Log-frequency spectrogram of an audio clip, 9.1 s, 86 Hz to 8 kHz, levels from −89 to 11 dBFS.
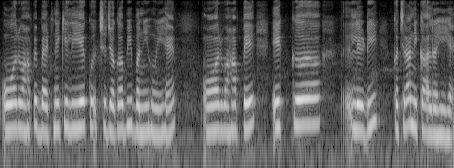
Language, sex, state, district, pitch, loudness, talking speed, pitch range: Hindi, female, Bihar, Madhepura, 245 Hz, -15 LUFS, 140 wpm, 235-260 Hz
